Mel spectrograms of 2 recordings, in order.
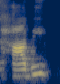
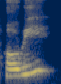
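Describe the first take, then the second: First: It is said with an English pronunciation. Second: It is said with a Spanish pronunciation. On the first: The speaker calls it wrong. "they won't pronounce it as hobby" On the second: The speaker calls it right. "they'll pronounce it hobby"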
